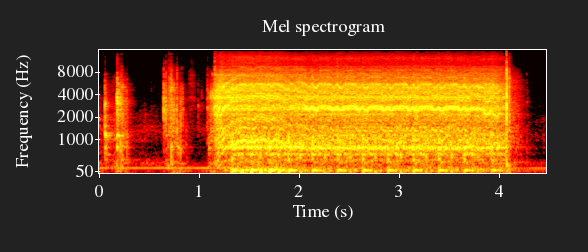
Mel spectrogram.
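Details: 1985 Honda ATC200X, not run in a long time, before engine swap: about three seconds of steady starter whir with even compression pulses, no knocks or scrapes; turns over healthy.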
